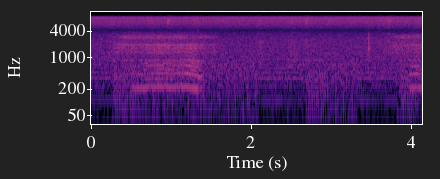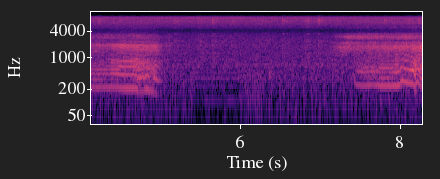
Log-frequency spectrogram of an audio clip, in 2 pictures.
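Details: Sleeping baby snoring: soft, rhythmic rattling snores on each breath in, about 17 a minute, in a quiet room.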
